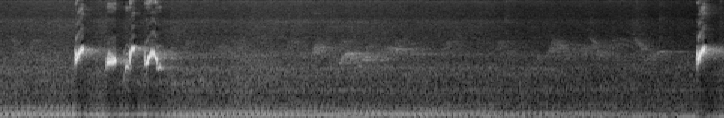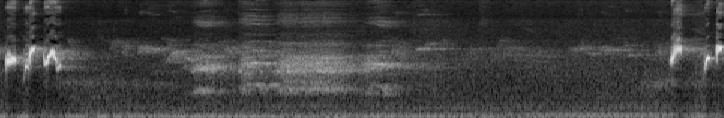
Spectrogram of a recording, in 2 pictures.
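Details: Lak wai style song of a red-whiskered bulbul, short bubbly phrases of four quick whistled notes repeated about every four seconds, over a low rumbling background with soft scratchy noises between.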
